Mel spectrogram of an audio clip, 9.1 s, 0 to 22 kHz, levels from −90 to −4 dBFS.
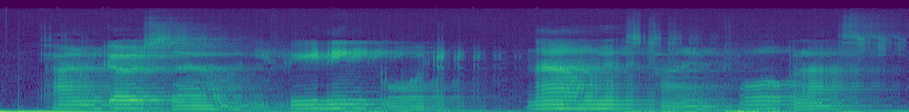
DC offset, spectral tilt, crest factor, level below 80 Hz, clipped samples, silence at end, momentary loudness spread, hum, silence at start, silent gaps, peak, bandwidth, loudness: under 0.1%; -4.5 dB/octave; 18 dB; -44 dBFS; under 0.1%; 0 s; 14 LU; none; 0 s; none; -14 dBFS; 16 kHz; -32 LUFS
